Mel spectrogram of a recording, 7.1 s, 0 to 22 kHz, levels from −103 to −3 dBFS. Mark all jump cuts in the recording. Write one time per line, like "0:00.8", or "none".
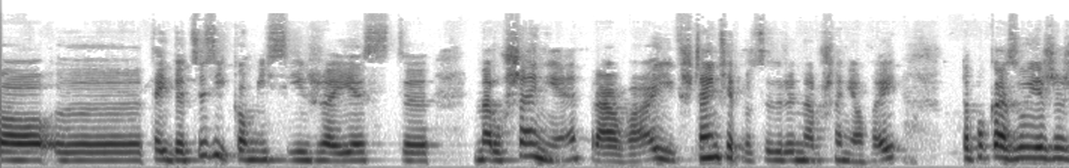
none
